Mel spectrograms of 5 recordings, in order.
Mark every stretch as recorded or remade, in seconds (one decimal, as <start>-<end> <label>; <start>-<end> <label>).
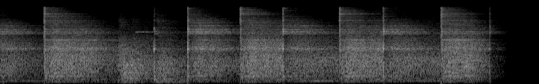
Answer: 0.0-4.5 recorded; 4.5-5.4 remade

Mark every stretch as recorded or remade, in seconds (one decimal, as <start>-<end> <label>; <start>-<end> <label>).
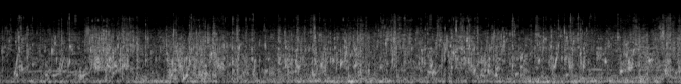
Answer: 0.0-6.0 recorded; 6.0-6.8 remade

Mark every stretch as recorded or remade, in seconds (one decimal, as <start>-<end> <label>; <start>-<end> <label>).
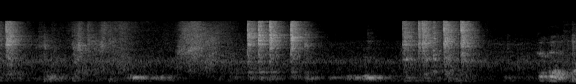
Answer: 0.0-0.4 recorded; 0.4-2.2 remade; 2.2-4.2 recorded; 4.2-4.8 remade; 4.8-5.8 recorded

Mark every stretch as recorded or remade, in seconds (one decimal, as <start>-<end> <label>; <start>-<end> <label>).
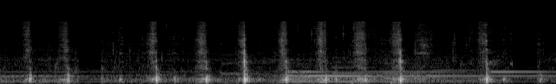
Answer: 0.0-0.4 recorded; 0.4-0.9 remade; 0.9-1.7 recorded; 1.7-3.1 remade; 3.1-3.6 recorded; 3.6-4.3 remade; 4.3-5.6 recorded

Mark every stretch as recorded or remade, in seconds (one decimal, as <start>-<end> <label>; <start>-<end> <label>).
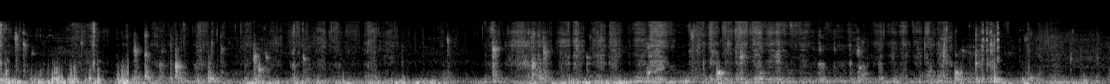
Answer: 0.0-6.3 recorded; 6.3-6.9 remade; 6.9-7.5 recorded; 7.5-8.6 remade; 8.6-11.1 recorded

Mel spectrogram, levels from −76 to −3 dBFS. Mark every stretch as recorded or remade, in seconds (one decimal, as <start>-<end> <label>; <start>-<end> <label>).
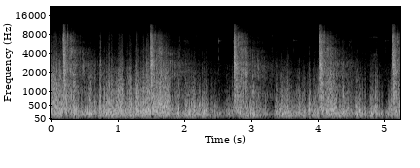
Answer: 0.0-5.2 recorded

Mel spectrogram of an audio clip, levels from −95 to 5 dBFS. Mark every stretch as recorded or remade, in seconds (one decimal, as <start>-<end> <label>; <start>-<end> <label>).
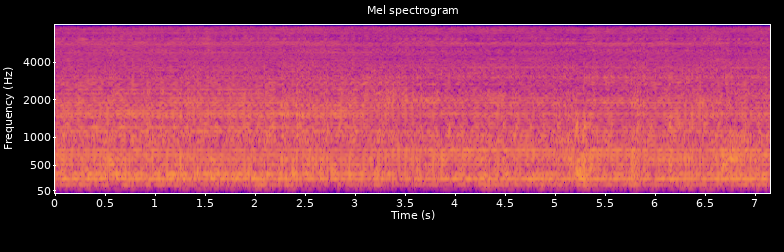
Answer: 0.0-7.2 remade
